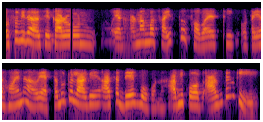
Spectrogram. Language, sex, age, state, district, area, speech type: Bengali, female, 30-45, West Bengal, Darjeeling, rural, conversation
